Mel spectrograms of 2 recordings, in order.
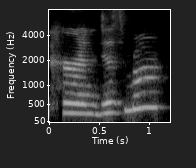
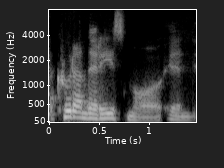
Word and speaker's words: curanderismo: Closest I would think would be the Curandisma, and you Mm-mm. could probably pronounce that a lot smoother than I just did. It's yeah, curanderismo in Spanish.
